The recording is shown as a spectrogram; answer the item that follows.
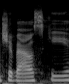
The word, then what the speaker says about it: Chbosky: Chbosky. I think I'm saying that right. – Yeah, sounds right.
